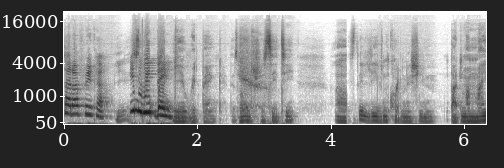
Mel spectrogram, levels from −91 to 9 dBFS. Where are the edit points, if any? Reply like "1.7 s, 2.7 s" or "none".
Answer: 4.4 s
